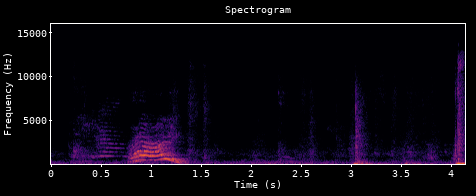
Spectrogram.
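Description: A house cat meowing once, one drawn-out meow about a second in, rising and then falling in pitch. A few faint knocks follow near the end.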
